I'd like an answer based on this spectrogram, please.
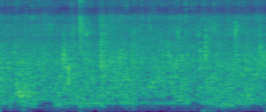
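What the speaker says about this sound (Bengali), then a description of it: "খুব বৃষ্টি হচ্ছে" Dense, steady hiss of heavy rain, close and continuous, with scattered splashes and drips throughout and no talking.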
